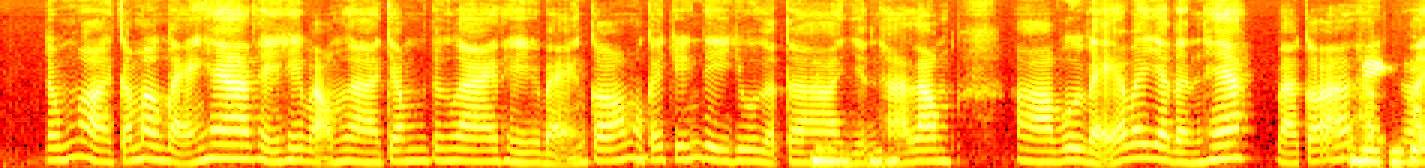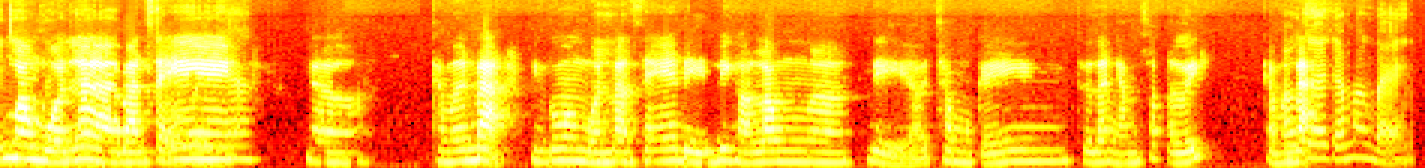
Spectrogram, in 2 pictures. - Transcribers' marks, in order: static; other noise; tapping
- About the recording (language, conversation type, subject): Vietnamese, unstructured, Bạn thích đi du lịch tự túc hay đi theo tour hơn, và vì sao?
